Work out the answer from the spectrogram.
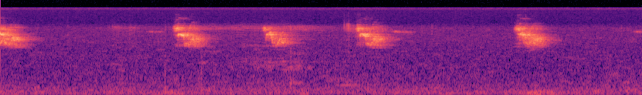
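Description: A small bird chirping: five short, high chirps, roughly one a second.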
